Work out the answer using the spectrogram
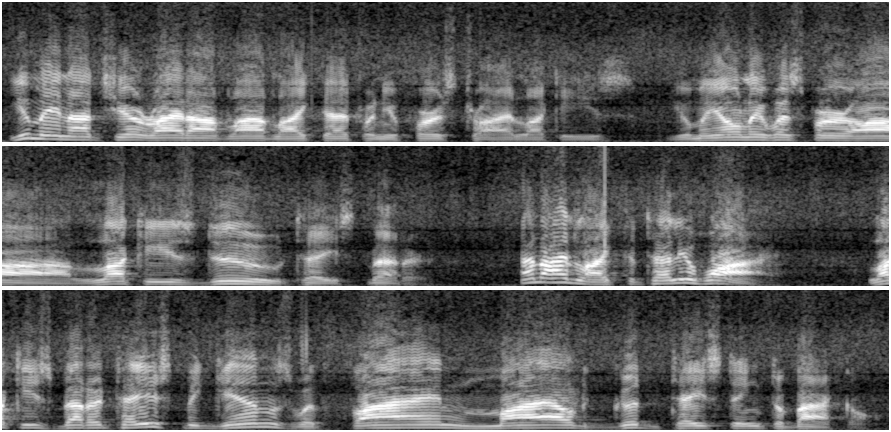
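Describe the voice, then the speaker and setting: A man's voice: mid-range voice, lively intonation, moderate pace. An American man working as a radio announcer, reading old-time advertising copy in an emphatic, polished way. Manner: emphatic, polished sales delivery. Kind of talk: 1950s radio advertising read. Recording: dull old radio broadcast.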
